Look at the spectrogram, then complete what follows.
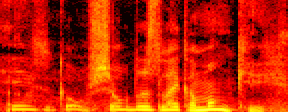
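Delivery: very high-pitched put-on Scottish accent. Joking about a whisky's name, repeating a line: best Scottish accent.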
